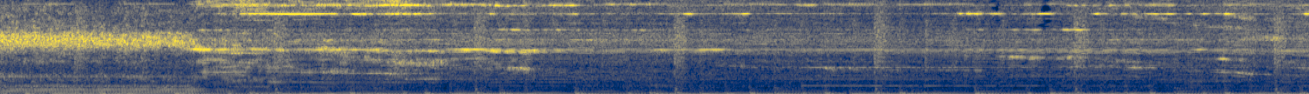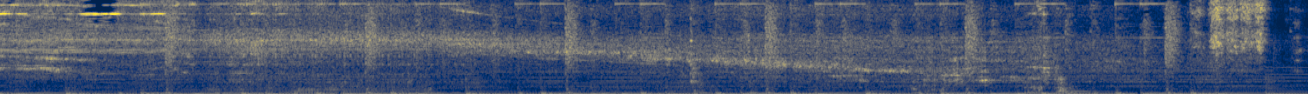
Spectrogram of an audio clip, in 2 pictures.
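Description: Table saw running as a pine board is fed through it, under background music.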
